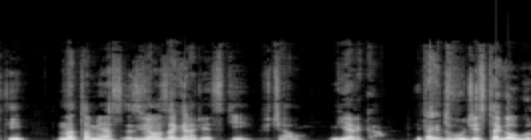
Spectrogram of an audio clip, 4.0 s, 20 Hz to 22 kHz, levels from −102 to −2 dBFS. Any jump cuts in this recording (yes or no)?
no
